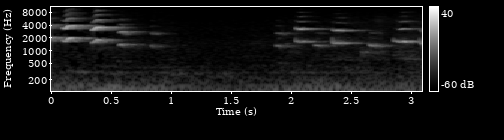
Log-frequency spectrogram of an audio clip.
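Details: Whistled song of a male albino cockatiel: a bright opening pair of notes, a quiet gap, then a run of gliding, slightly falling whistles.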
